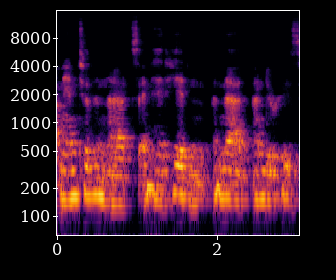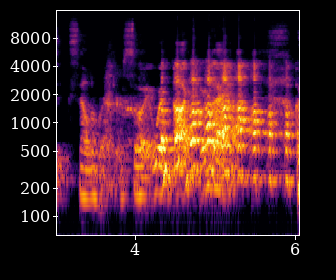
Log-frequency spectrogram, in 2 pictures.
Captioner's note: laughter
